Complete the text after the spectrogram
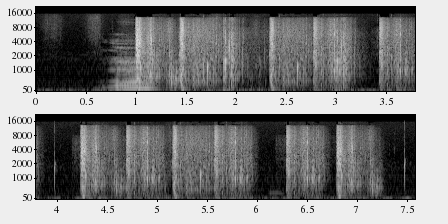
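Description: Dirt crunches as it is dug away with a shovel.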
